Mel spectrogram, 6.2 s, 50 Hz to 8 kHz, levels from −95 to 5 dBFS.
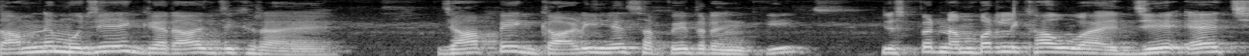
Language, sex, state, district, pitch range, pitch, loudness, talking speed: Hindi, male, Uttar Pradesh, Muzaffarnagar, 165-205 Hz, 180 Hz, -15 LUFS, 220 wpm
